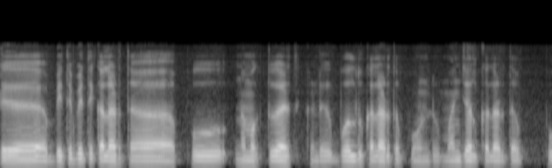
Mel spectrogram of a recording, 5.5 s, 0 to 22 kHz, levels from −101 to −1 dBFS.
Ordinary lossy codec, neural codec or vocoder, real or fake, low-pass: none; none; real; 7.2 kHz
